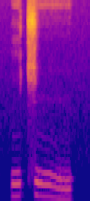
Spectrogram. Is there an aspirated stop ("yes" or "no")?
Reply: no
